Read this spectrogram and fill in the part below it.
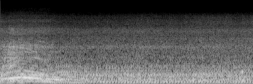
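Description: A Suzuki SV650 motorcycle engine revs nearby, a sharp rising pitch at first that drops into a low, rough growl as the throttle closes and the bike runs on the overrun.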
